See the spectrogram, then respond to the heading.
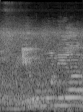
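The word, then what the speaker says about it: pneumonia: এই যে দেখেন পি এন ই নিউমোনিয়া। হ্যাঁ, পি এর উচ্চারণ হবে না। নিউমোনিয়া, নিউমেটিক।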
